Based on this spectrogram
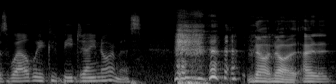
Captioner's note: laughing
